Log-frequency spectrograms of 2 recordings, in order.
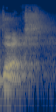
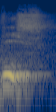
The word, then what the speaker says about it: dix: French is di X which actually is not pronounced dicks it's pronounced dese but the folks down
